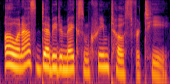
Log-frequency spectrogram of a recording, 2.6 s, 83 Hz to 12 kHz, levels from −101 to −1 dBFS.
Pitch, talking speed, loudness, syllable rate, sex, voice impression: 205 Hz, 260 wpm, -17 LUFS, 5.1 syllables/s, female, feminine, very adult-like, intellectual, slightly calm, elegant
